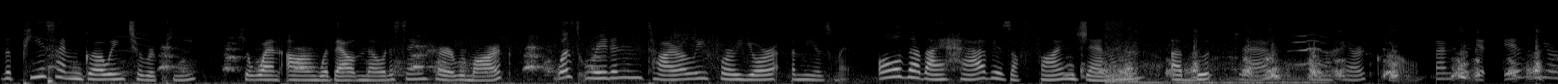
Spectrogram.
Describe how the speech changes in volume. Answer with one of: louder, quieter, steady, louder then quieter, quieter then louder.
quieter.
